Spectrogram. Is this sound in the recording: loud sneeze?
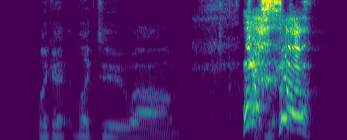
yes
